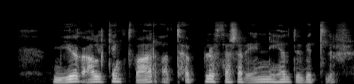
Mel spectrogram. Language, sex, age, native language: Icelandic, male, 40-49, Icelandic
